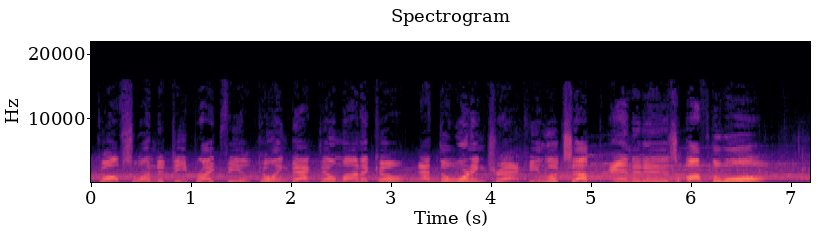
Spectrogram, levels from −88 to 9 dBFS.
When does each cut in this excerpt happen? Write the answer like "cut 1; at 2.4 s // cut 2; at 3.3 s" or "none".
none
